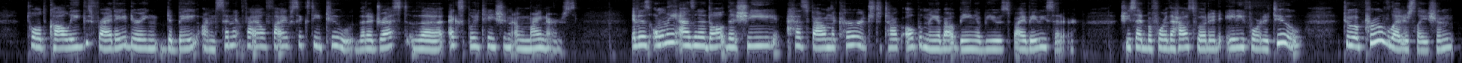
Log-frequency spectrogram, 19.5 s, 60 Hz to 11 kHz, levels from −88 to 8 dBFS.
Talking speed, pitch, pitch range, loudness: 150 wpm, 220 Hz, 200-250 Hz, -20 LUFS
